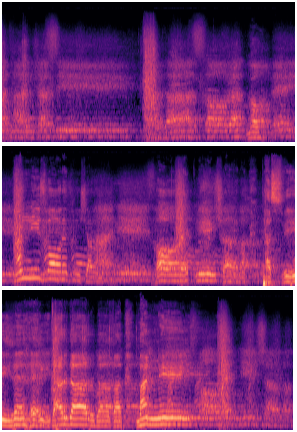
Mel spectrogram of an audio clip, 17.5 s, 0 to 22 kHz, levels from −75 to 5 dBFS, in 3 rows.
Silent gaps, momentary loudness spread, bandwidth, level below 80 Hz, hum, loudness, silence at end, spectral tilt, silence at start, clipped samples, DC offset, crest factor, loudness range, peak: none; 15 LU; 18 kHz; -38 dBFS; none; -15 LUFS; 0 s; -4 dB/octave; 0 s; under 0.1%; under 0.1%; 16 dB; 10 LU; 0 dBFS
